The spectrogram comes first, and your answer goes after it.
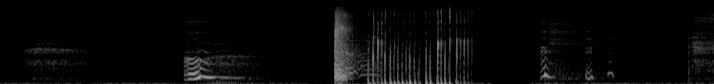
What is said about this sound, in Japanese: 気が緩んでおなら出ちゃった。ごめんね。大きいお尻が目の前なのに、おならこいちゃって。臭いけど、君ならマッサージ頑張れるわよね。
